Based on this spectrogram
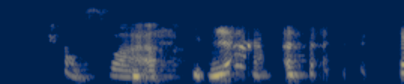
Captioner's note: laughing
